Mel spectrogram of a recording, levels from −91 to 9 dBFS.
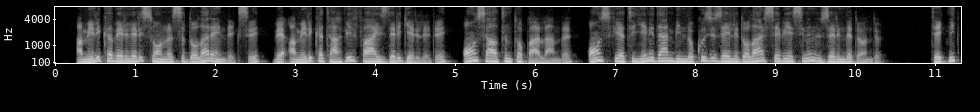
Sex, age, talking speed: male, 40-59, 115 wpm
